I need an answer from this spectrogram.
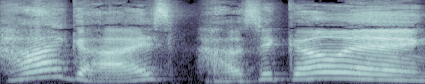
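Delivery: fake high-pitched little-girl voice. Retelling the waitress greeting them at Applebee's, fake little-girl voice. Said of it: "the waitress comes over and she's like ... fake".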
